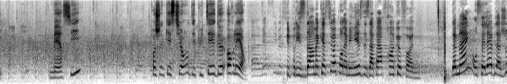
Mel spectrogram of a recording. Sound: some Applause

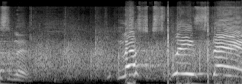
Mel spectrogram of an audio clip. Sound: audience applauding

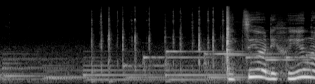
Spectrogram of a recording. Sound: typing

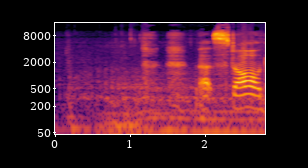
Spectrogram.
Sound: engine starting

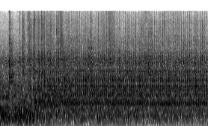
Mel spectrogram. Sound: projector Noises

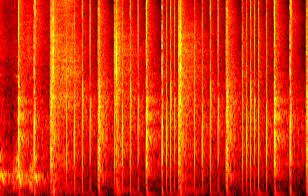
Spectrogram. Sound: fast, rhythmic clapping

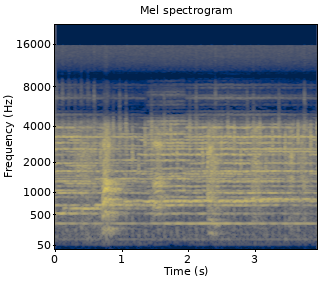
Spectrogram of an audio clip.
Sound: wincing

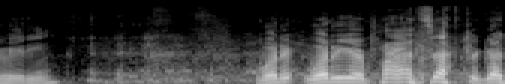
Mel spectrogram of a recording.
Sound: members laughing

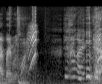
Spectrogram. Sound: screen toots; laughs

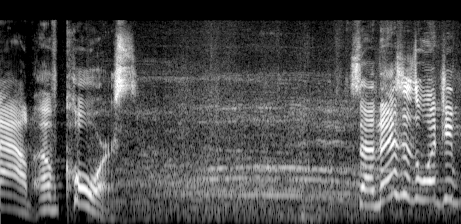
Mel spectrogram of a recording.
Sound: audience exclaiming

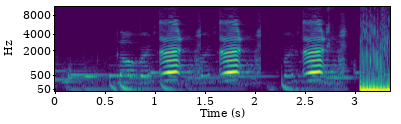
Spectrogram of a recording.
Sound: retches

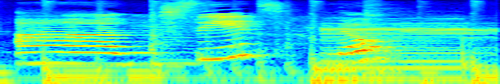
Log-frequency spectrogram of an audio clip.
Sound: buzzer

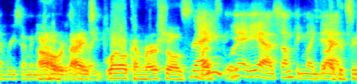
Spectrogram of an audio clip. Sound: laughs

